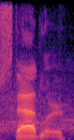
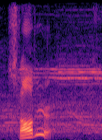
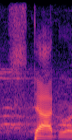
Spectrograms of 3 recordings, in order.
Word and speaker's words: Stadler: Viking point 16-12 as in comes Via and out goes Stadler. Stalder? Stadler. I said it right.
